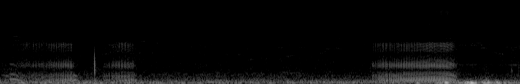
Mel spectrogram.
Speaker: did you know that snoring in cats is often caused by the same factors as for us humans like obesity sleep position and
